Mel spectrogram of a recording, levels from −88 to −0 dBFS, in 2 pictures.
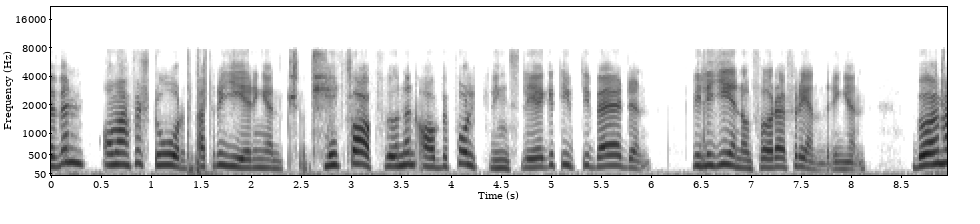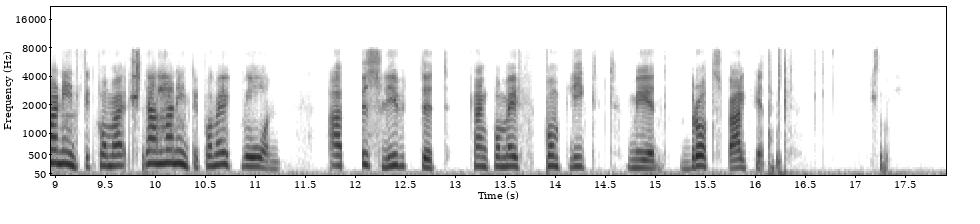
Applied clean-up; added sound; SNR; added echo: neural diffusion model UNIVERSE++.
